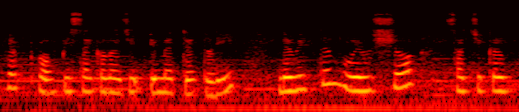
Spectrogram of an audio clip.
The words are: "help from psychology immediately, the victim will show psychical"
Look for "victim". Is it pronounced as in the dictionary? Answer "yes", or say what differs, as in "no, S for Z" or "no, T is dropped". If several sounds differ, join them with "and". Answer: no, W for V and K is dropped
